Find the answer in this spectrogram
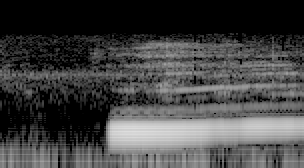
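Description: A person humming one long note that starts about a second in and slowly rises in pitch.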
